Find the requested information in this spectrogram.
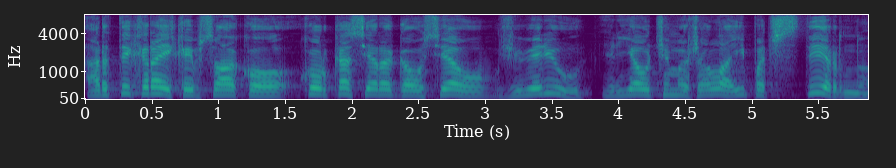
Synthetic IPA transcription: ɐrt̪ʲɪkrɐɪkɐɪpsɑːkoːkʊrkɐsiːɾɐɡɐʊsʲɛʊʒʲiʋʲɛɾʲuːɪrjɛʊt͡ʃʲɛmɐʒɐlˠɐiːpɐt͡ʃsʲt̪ʲɪrnʊ

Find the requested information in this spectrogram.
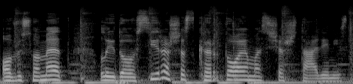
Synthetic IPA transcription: oːʋʲɪsuɔmʲɛt̪ | lˠɐɪd̪oːsʲiːɾɐʃɐskɐɾt̪oːjɛmɐsʃʲɛʃt̪ɑːd̪ʲiɛnʲiːs

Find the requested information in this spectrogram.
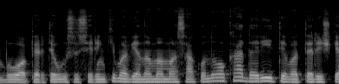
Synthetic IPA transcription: bʊʋoːpʲɛrt̪ʲeːʋuːsʊsʲɪɾʲɪŋʲkʲɪmɑːʋʲiɛnɐmɐmɐsɑːkoːnʊoːkɑːd̪ɐɾʲiːt̪ʲɪʋɐt̪ɐɪɾʲɛɪʃʲkʲɛ

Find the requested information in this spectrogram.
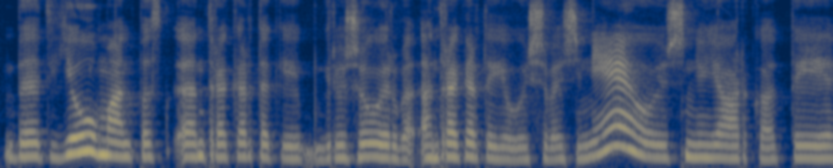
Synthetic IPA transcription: bʲɛt̪jɛʊmɐnpɐskɪɐnt̪ɾɐkɐrt̪ɐkɐɪɡɾʲiːʒɐʊɪrʔɐnt̪ɾɐkɐrt̪ɐjɛʊɪʃʋɐʒʲɪnʲeːjɛʊɪʃnʲʊjoːrkoːt̪ɐɪ

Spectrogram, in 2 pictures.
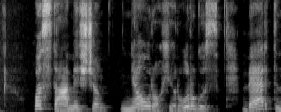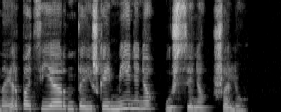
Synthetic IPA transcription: uɔst̪ɑːmʲɛʃʲt͡ʃʲoː | nʲɛʊɾoːxʲɪɾʊɾɡʊsʋʲæˑɾʲt̪ʲɪnɐɪɾpɐt̪sʲijɛɾnt̪ɐɪɪʃkɐɪmʲiːnʲɪnʲoːʊʃʲsʲɛnʲoːʃɐlʲuː

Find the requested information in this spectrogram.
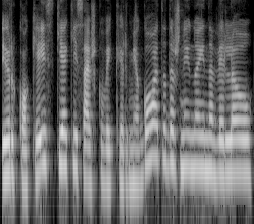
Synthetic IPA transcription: ɪɾkoːkʲɛɪskʲiɛkʲɛɪsɐɪʃkʊʋɐɪkɐɪɾmʲiɛɡoːjɛt̪ɐd̪ɐʒʲɪnɐɪnʊɛɪnɐʋʲeːlʲɛʊ

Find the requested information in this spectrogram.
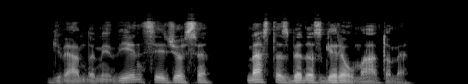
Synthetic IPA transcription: ɡʲiːʋʲæˑnd̪ɐmʲɪʋʲiɛnʲsʲeːd͡ʒʲuɔsʲɛ | mʲɛst̪ɐs̬bʲɛd̪ɐs̬ɡʲɛɾʲɛʊmɑ̰ːt̪oːmʲɛ

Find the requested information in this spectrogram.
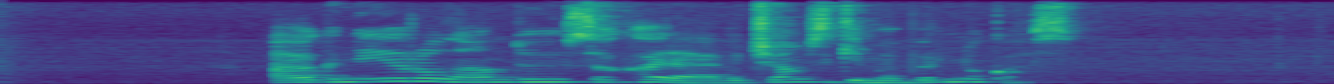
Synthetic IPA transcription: ɑɡnʲɛiɾɔlˠɑˑnd̪ʊjusɐxɐɾʲæːʋʲɪt͡ʃʲɛms̬ɡʲɪmʲɛbʲɛɾʲnʲʊkɐs

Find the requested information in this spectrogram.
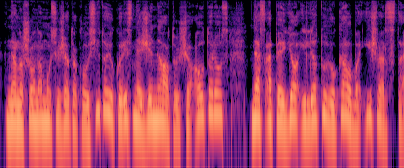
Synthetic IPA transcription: nʲɛnʊʃɐʊnɐmuːsʲʊʒʲæːt̪oːklˠɒʊsʲiːt̪oːjukʊɾʲɪsnʲɛʒʲɪnʲoːt̪uːʃʲoːʔɐʊt̪oːɾʲɛʊsnʲɛsɑːpʲiɛjoːʔiːlʲiɛt̪ʊʋʲuːkɐlˠbɐʔiʃʲʋʲɛɾst̪ɐ

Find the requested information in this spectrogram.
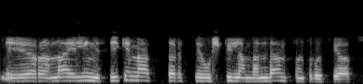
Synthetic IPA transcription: ɪɾɐnɐɛɪlʲiːnʲɪsʲiːkʲɪmʲɛst̪ɐɾʲsʲɪʊʃʲpʲiːlʲɛmʋɐnʲd̪ʲɛnsɐnt̪ɾʊsʲɪjoːs

